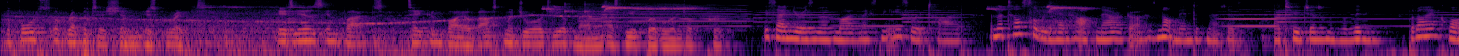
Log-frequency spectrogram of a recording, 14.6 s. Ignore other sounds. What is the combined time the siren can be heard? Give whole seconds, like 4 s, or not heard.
12 s.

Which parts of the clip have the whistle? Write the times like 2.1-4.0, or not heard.
0.8-3.2, 5.4-7.0, 9.8-10.9.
